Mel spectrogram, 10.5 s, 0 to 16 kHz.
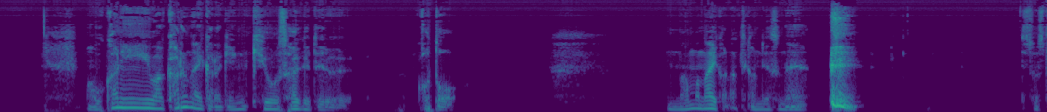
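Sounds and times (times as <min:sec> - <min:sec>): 
speech: 0:00.8 - 0:03.6, 0:04.2 - 0:04.6, 0:06.7 - 0:08.6, 0:10.2 - 0:10.4
short gravelly throat clearing: 0:08.3 - 0:08.7.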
